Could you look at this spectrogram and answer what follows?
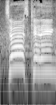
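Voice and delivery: loud, high jokey exclamation; emphatic playful retraction. Real, not acted. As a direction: belt out the joke disclaimer. Repeats the joke retraction louder.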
